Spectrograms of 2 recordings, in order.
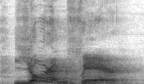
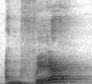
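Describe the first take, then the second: First: Loud, slow, falling retort; angry accusation. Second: High, rising incredulous question; indignant echo. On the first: Turning the accusation on partner, angrily accusing. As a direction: hurl it back, drawn out and emphatic. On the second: Echoing partner's accusation, in indignant disbelief. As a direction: throw the word back as an offended question. Throws partner's word back. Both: Acted.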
